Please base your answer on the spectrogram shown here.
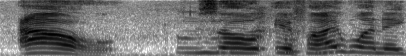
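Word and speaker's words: เอา: something like an object the verb is out just like you know if I hit you what are you going to say OU out not ouch ow come on so we say ow so if I want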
